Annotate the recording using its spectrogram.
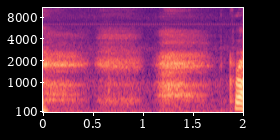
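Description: A cyclist's heavy breathing while pedalling: two hissy breaths, one at the start and one about a second in.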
